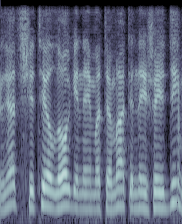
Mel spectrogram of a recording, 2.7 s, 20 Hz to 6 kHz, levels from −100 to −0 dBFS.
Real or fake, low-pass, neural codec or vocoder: fake; 5.4 kHz; codec, 16 kHz, 1.1 kbps, Voila-Tokenizer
